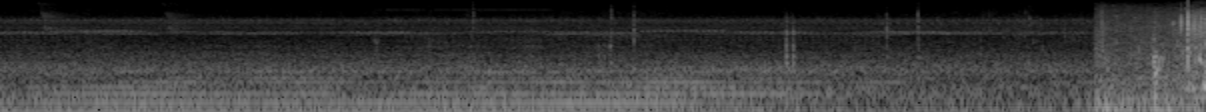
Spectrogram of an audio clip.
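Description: A steady low mechanical hum for about four seconds. Then, shortly before the end, a sudden loud burst of water splashing close by: a hooked bass thrashing at the surface on the line.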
